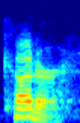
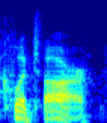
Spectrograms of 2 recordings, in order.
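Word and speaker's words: Qatar: awad is from gutter try to say it right cutter it's not quater good to have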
